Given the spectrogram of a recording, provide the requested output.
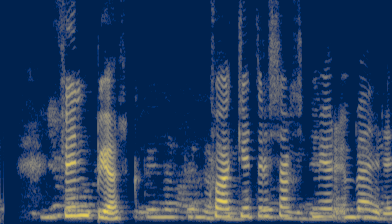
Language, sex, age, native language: Icelandic, female, 12, Icelandic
